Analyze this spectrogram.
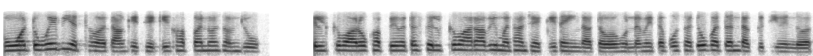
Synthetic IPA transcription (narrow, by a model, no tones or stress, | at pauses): mũːɐʈuebɪɐt̪ʰoat̪ɐʋ̤ãkʰeːd͡ʑʱeːkekʰɐpənɦasɐmʊd͡ʑoː | sɪlkʋaːɾokʰɐpeʋot̪ɐsɪlkʋaːɾabɪmɐ̃t̪ʰãd͡ʑɛːkeːʈaĩːn̆d̪at̪ɐɦʊnə̆mẽt̪ɐpoːsɐʄobɐd̪ʱənɪ̆d̪ɐkɪt͡ɕiʋẽːn̆d̪oːa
